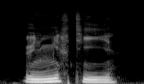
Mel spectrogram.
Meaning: blueberry (fruit), bilberry
- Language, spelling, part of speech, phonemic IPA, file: French, myrtille, noun, /miʁ.tij/, Fr-myrtille.ogg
